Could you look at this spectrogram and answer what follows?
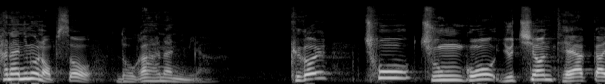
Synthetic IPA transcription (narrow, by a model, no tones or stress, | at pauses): anaɲimɯnʌp̚s͈ʌ | nʌɡahanaɲimḭja̰ | kɯɡʌɭ | t͡ɕʰot͡ɕuŋɡojut͡ɕʰiʌnte̞jak̚k͈a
